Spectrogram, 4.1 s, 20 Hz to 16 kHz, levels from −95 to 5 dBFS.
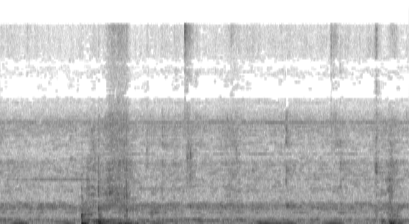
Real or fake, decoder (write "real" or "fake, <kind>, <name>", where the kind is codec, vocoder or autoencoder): real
